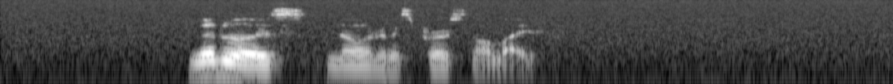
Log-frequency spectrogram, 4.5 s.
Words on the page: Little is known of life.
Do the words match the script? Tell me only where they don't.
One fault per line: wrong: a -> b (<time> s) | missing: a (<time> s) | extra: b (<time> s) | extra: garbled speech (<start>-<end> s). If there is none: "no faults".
extra: his personal (2.0 s)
